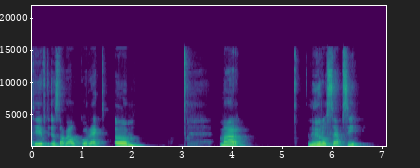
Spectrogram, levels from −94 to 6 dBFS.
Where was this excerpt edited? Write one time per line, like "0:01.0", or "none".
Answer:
0:01.5

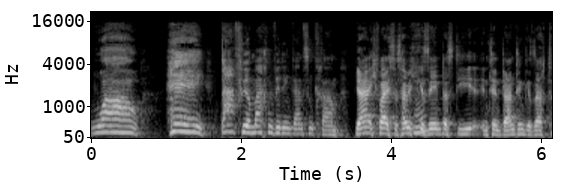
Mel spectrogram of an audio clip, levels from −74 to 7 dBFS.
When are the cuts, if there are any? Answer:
0:03.4

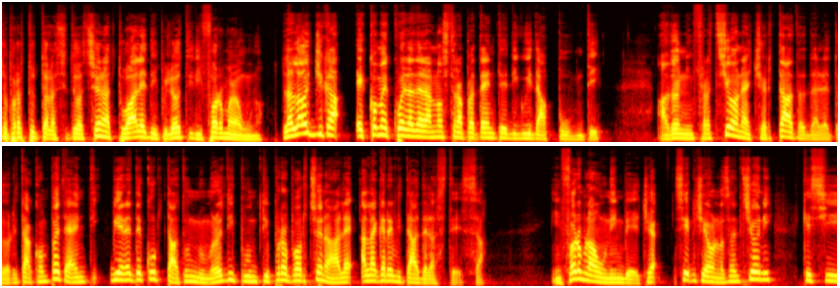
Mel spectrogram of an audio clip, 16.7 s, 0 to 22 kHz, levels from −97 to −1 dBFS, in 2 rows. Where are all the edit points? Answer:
0:02.7

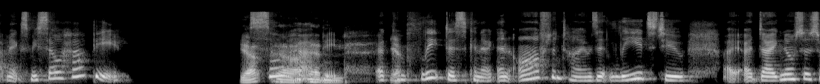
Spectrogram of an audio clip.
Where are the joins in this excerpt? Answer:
0:03.8
0:05.0

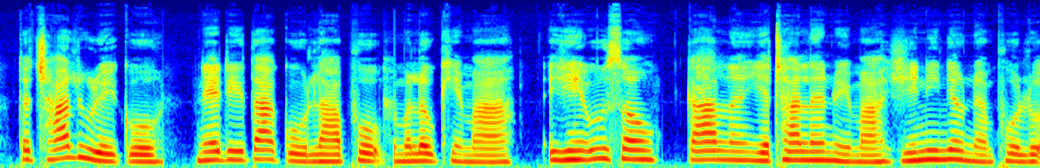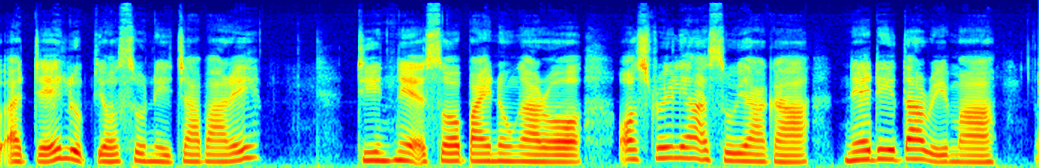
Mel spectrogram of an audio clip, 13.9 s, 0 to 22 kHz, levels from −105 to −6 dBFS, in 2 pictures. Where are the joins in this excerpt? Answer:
none

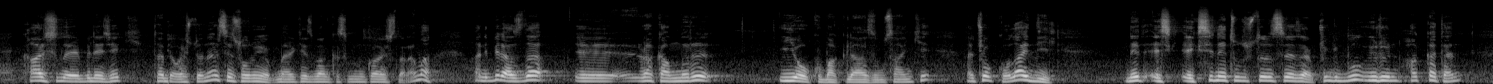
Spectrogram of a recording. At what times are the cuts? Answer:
0:01.7
0:13.2

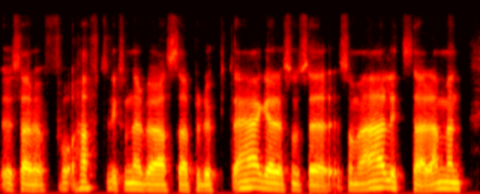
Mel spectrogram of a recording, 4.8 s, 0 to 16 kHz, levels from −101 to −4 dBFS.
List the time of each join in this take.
none

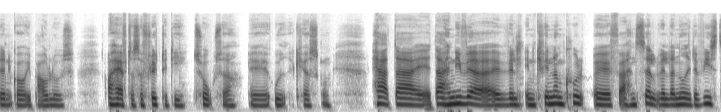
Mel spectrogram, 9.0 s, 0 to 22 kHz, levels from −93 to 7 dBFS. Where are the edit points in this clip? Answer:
0:04.6
0:06.5

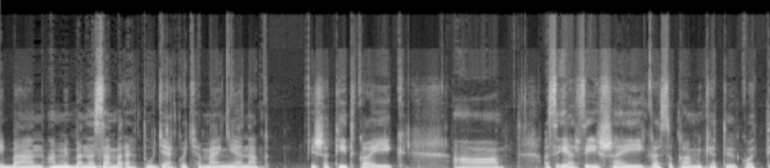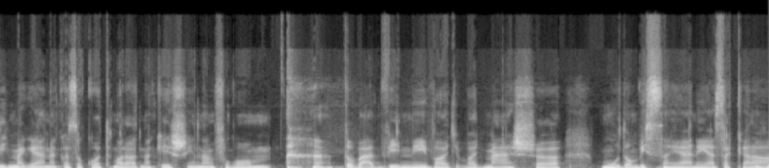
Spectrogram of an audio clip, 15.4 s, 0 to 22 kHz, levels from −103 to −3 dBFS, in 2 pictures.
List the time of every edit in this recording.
0:04.5

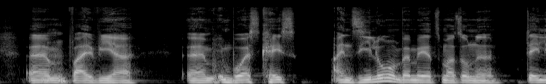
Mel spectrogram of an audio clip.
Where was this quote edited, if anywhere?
0:03.3

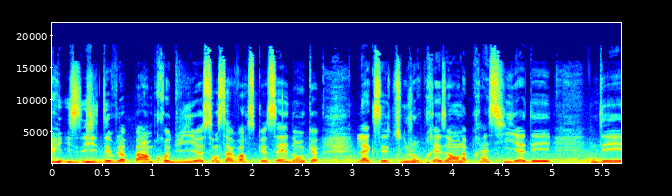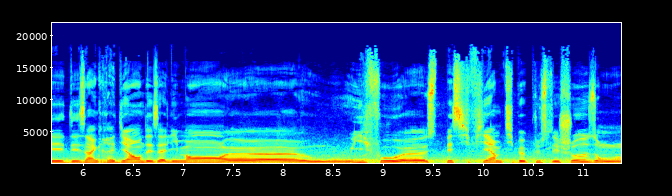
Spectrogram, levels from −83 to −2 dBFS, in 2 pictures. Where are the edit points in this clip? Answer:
0:04.1

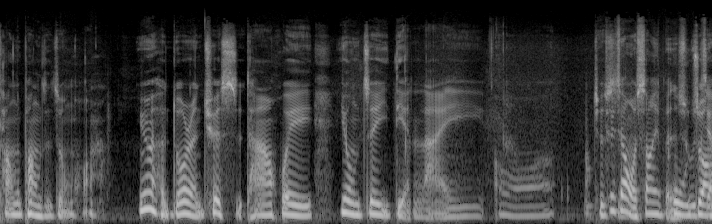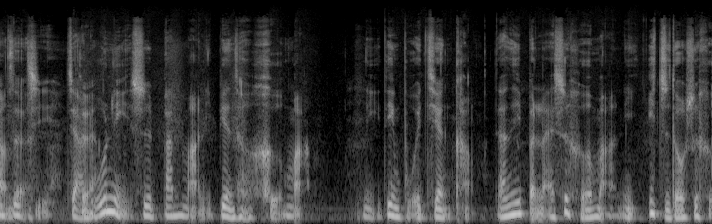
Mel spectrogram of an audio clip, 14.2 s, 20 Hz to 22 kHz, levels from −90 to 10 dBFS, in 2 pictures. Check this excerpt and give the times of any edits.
none

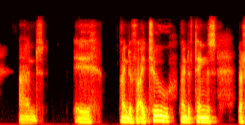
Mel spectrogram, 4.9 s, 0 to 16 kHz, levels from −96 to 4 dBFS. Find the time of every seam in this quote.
0:03.5

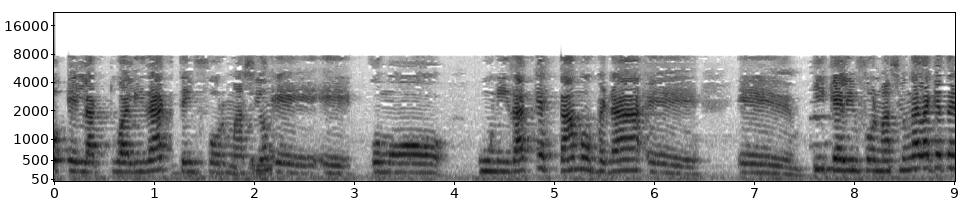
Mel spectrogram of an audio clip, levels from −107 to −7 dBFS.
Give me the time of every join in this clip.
0:01.2
0:02.2
0:07.5

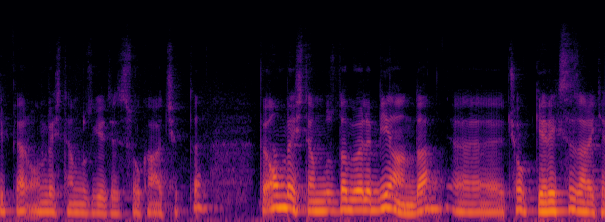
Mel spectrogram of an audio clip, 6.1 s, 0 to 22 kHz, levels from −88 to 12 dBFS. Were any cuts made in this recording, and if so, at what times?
none

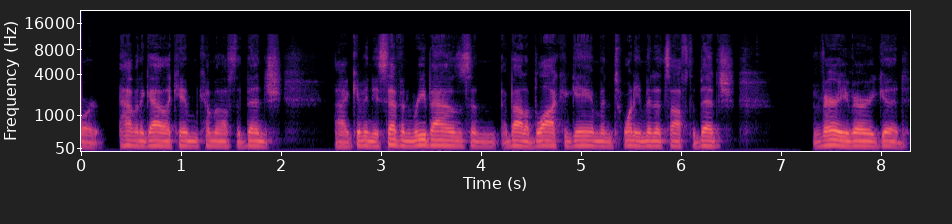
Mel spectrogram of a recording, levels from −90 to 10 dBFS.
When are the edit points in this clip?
none

